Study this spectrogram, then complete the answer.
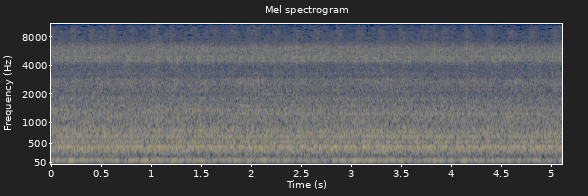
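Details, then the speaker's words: GE 15 kg washing machine after repair for the drum knocking against the sides; steady, even hum climbing to full spin speed with no side knocking or banging: normal spin. "até agora pelo meu ponto de vista eu não consegui ver e ouvir barulho ainda nem acredito que o barulho foi embora"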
